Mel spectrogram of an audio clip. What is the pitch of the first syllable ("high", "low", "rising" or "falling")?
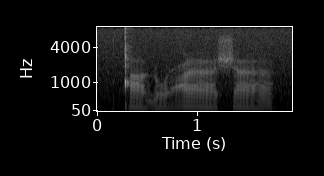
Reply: falling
